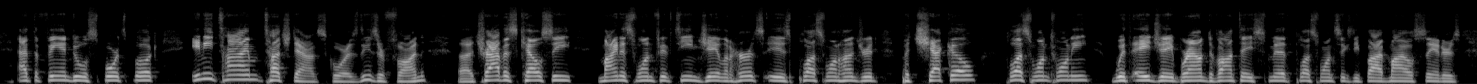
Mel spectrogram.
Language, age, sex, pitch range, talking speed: English, 30-49, male, 160-205 Hz, 130 wpm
